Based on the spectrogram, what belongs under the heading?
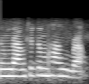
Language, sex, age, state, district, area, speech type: Manipuri, female, 45-60, Manipur, Imphal East, rural, conversation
